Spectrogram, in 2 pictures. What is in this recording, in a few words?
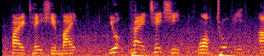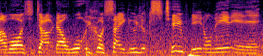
cockney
